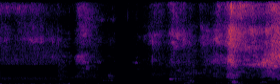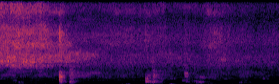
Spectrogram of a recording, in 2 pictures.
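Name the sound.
sliced tomatoes added to hot oil, sizzling in pan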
